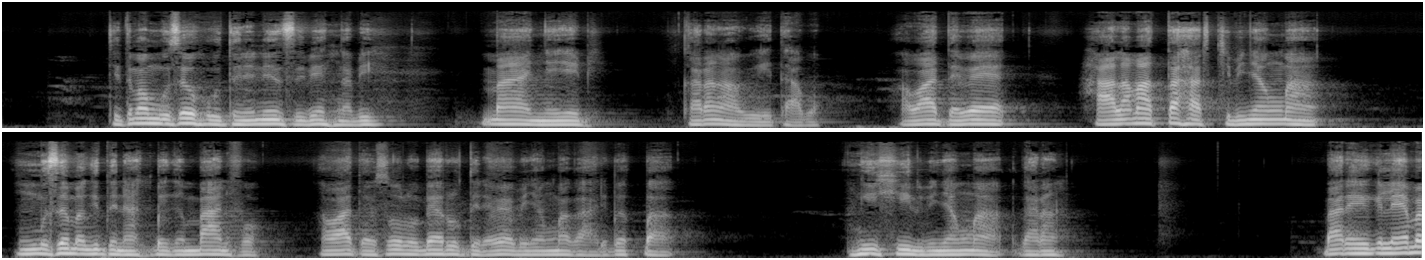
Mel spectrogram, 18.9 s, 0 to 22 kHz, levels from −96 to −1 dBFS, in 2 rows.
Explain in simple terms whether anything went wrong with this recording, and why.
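The clock that times each sample in the converter was unsteady for the whole clip, so every measurement of the sound was taken a tiny bit early or late, by less than a millionth of a second. That is sample clock jitter. The timing slips matter most where the speech changes fastest, so a faint hiss or grittiness rides along with louder and brighter sounds, like sharp consonants, and disappears in the pauses.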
